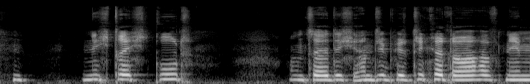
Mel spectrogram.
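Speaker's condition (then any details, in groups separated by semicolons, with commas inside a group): Spasticity from birth; multiple sclerosis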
